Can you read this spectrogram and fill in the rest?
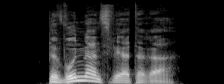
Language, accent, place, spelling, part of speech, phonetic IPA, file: German, Germany, Berlin, bewundernswerterer, adjective, [bəˈvʊndɐnsˌveːɐ̯təʁɐ], De-bewundernswerterer.ogg
- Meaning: inflection of bewundernswert: 1. strong/mixed nominative masculine singular comparative degree 2. strong genitive/dative feminine singular comparative degree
